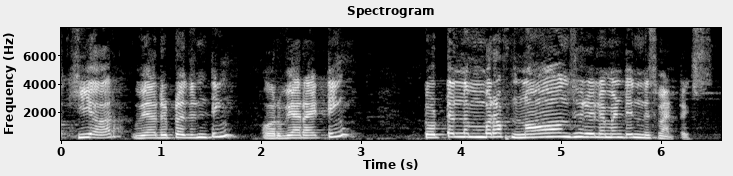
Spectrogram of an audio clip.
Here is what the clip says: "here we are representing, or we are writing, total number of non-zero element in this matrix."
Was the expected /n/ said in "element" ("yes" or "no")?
yes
